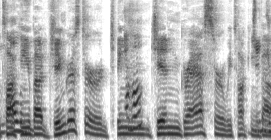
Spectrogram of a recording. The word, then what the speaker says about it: Gingras: Wait, Especially are if we still all talking of about Jingris or Gingras, or are we talking about Gingras.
